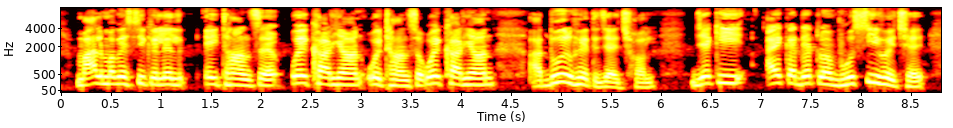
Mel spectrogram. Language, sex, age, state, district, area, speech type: Maithili, male, 30-45, Bihar, Madhubani, rural, spontaneous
